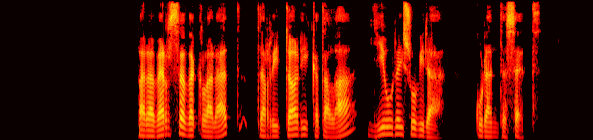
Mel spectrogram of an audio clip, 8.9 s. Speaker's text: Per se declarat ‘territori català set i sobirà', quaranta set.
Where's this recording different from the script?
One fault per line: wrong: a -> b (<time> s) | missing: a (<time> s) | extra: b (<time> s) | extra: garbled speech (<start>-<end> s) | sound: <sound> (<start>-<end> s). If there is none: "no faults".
extra: haver (2.3 s)
wrong: set -> lliure (5.6 s)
